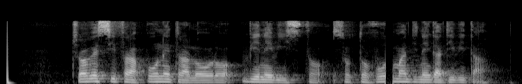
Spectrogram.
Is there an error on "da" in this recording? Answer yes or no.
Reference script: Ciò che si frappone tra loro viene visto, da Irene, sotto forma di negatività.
yes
